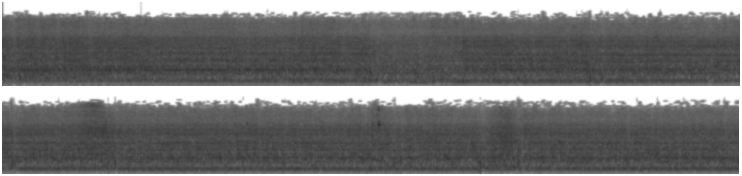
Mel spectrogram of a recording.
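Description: The small engine of a CNG three-wheeled auto-rickshaw running steadily while under way, heard from inside the open passenger cabin along with road and wind noise. Its note shifts about five seconds in, then settles again.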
